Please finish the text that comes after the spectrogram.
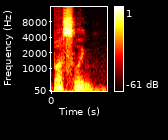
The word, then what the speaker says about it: bustling: burst links it II bustling bustling bustling it's a silent T I guess a bustling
